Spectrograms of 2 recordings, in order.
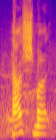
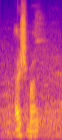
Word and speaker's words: Hashemite: One of the things here is represented various interests over the past 45 years in the Hashemite Kingdom of Jordan. I know I pronounced that wrong. Hashemite.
